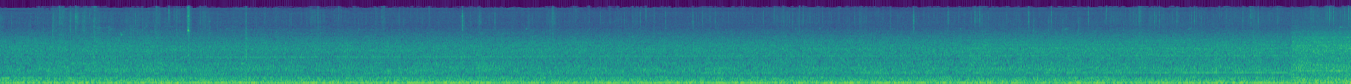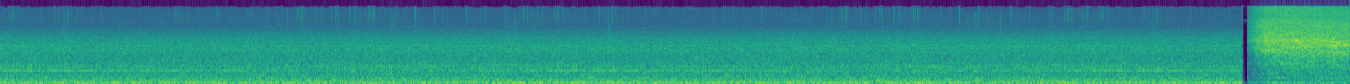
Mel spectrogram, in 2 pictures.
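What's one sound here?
A high-speed train rumbles and hums steadily as it races along the tracks.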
